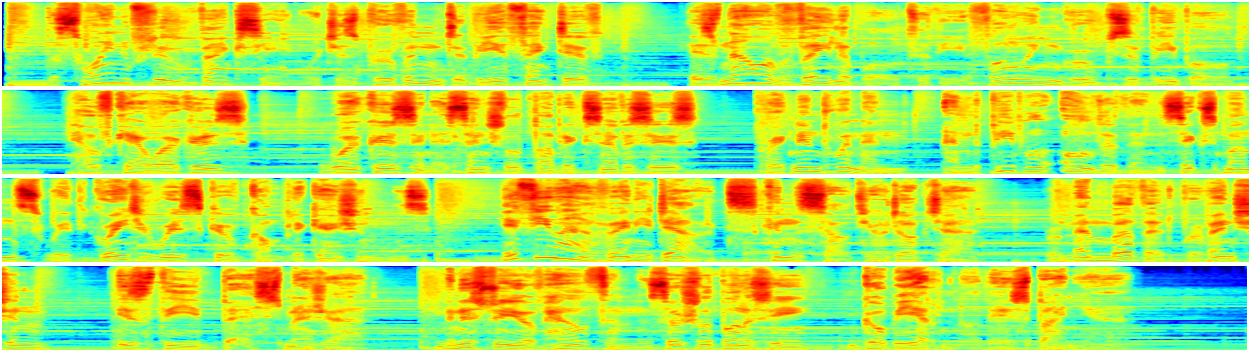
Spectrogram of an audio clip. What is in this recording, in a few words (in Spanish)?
INGLES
